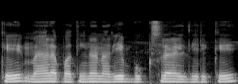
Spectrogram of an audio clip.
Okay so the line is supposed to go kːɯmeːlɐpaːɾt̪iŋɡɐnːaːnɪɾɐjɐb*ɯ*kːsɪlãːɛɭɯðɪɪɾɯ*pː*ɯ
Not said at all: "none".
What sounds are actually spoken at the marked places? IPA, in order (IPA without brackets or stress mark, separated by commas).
ʊ, kː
